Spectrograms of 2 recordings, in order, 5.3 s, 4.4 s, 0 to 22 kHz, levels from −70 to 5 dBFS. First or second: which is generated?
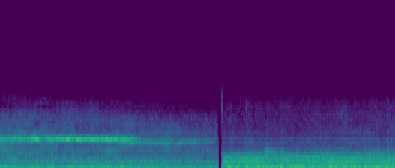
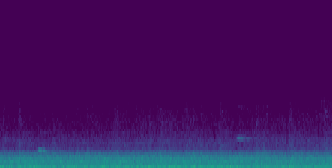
first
